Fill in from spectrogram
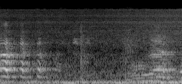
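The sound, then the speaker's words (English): Steady hiss of running water from a tap as a man washes his dishes, continuing throughout beneath a person's voice talking over it. “He have to wash his dishes on a time when we talking.”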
